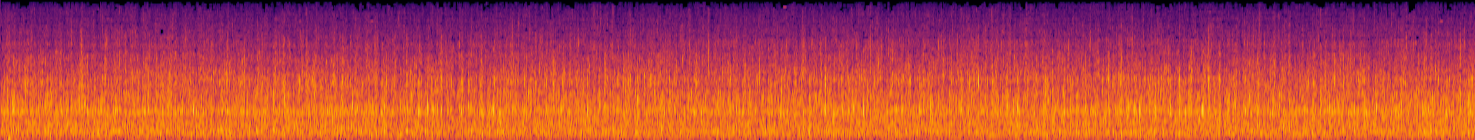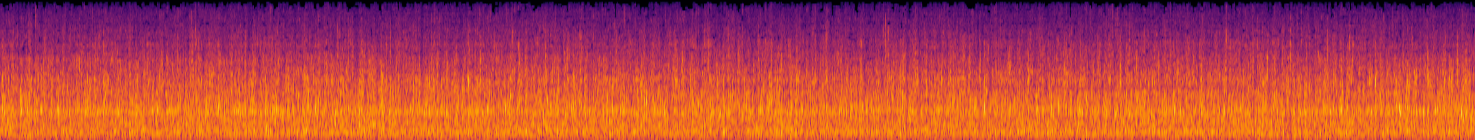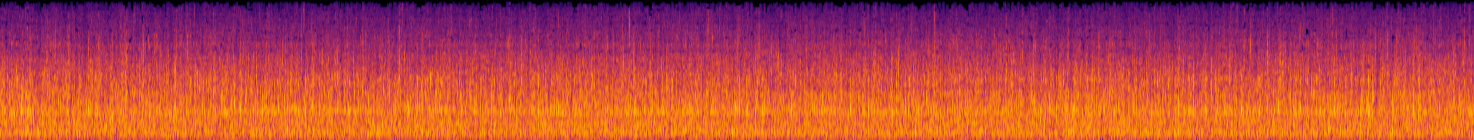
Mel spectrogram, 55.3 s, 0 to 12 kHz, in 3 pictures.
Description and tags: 20090828.krisuvik.hotspring.01
fast bubbling from a sulphur, bad-smelling hot spring at Seltun, in the Krisuvik geothermal area, Iceland. Shure WL183, FEL preamp, Edirol R09 recorder
bubbling, field-recording, geothermal, hotspring, iceland, nature, volcano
